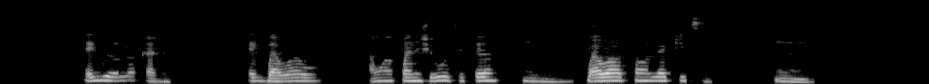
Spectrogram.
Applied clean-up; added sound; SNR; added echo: none; none; none; none.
